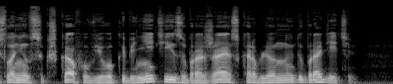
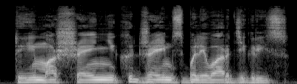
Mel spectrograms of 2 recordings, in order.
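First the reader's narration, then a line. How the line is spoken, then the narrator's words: Angry growl. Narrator (Russian): прорычал Инскип, злобно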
